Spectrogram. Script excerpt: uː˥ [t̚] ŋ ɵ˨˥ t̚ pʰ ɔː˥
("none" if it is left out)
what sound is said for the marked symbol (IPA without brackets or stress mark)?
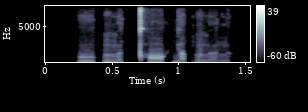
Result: k̚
